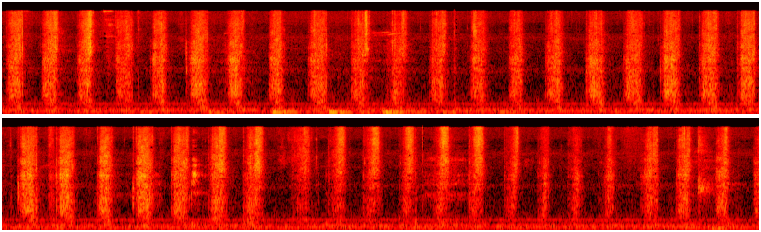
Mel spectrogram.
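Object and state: Fabric rug scrubbed with a brush.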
